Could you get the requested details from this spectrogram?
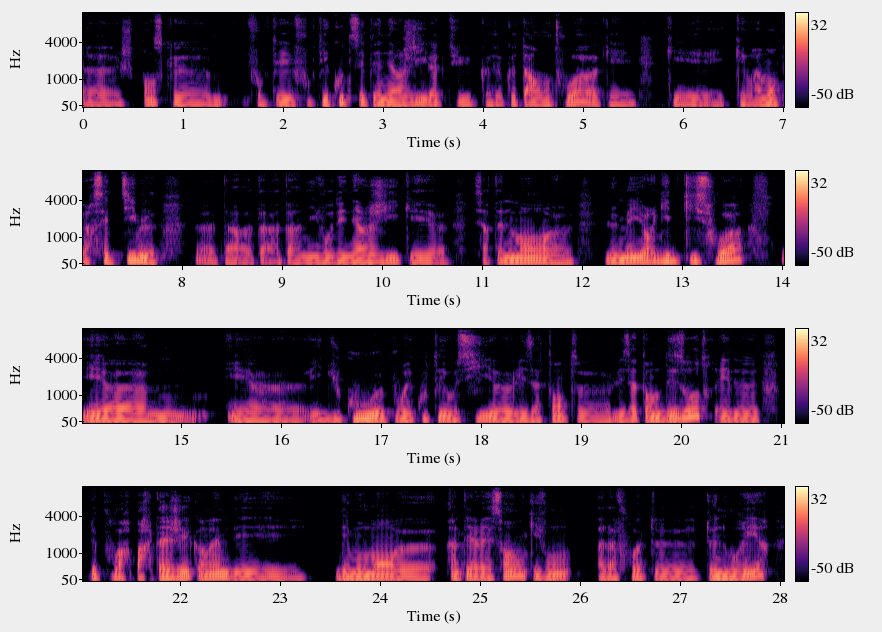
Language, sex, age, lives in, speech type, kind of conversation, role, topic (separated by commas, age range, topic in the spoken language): French, male, 50-54, Spain, conversation, advice, advisor, Comment trouver un bon équilibre entre vie sociale et solitude ?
